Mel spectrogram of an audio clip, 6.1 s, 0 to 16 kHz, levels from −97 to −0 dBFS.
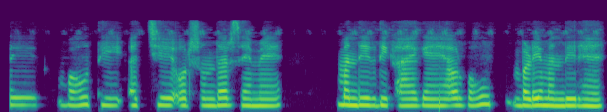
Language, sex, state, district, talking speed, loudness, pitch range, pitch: Hindi, female, Uttar Pradesh, Etah, 165 wpm, -18 LUFS, 225-240 Hz, 230 Hz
